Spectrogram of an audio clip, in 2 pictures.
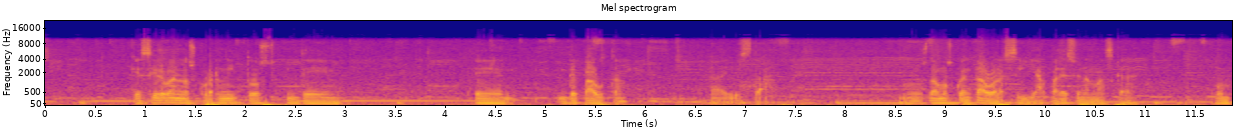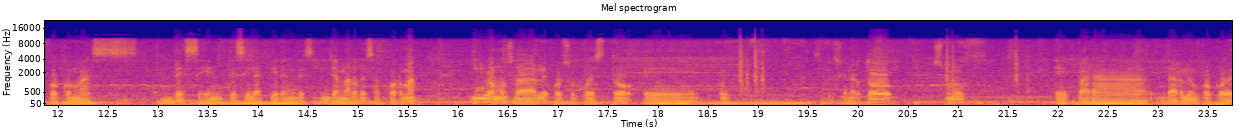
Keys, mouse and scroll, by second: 1.9-3.4 middle drag, 4.6-7.3 drag, 7.5 scroll down 1, 7.9-10.7 middle drag, 12.7 scroll down 2, 13.7-14.1 scroll up 2, 16.7 click, 18.9 a, 20.3 click, 20.9 Tab, 21.6 Tab, 22.3-22.7 scroll down 2.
